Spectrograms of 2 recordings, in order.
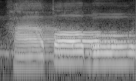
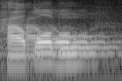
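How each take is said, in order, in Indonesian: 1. Sebuah vokal dibaca panjang. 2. Vokalnya dibaca pendek, satu ketukan masing-masing. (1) "Jangan sampai ... berubah menjadi uh, panjang" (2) "Jadi bacanya seperti itu"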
